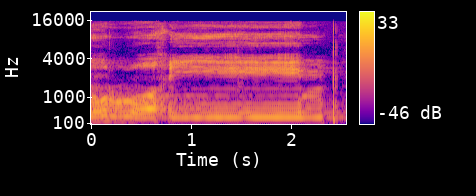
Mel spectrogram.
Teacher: یہاں پر الف لام حروف شمسی را کے شروع میں ہے تو الف لام دونوں کو نہیں پڑھیں گے۔ رائے مشددہ کے اوپر زبر ہے تو را کو پر پڑھیں گے۔ یہاں پر وقف کی صورت میں مد عارض وقفی ہوگا تو اس طرح سے پڑھیں گے۔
